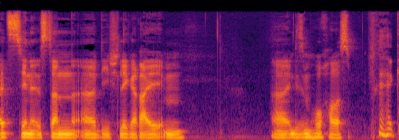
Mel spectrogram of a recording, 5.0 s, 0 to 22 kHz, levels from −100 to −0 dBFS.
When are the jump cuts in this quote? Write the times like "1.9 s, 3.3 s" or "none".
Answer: none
